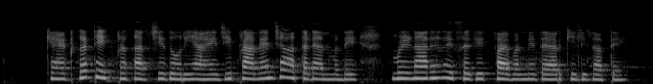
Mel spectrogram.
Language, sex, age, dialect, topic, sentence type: Marathi, female, 31-35, Northern Konkan, agriculture, statement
